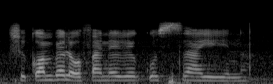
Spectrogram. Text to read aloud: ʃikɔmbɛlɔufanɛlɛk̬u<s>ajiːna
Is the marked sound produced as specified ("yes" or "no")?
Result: yes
